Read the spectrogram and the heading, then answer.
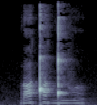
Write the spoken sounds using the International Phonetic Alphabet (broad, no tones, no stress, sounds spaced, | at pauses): ɾ a ǃ a ŋ͡ǃ ʉ v ɵ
